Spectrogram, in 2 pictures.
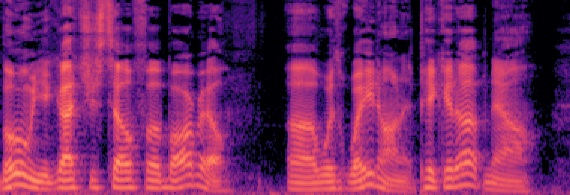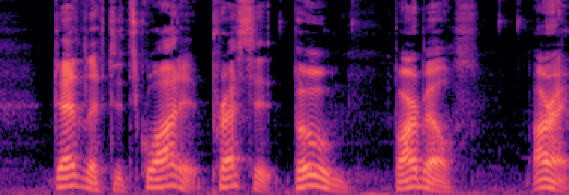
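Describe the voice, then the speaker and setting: With a fairly high pitch and vocal fry, this man sounds animated. His intonation is lively. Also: moderate pace, very clean recording, silent background. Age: 40s. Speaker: podcast host, weightlifter. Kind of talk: casual monologue. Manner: repetitive, halting.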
